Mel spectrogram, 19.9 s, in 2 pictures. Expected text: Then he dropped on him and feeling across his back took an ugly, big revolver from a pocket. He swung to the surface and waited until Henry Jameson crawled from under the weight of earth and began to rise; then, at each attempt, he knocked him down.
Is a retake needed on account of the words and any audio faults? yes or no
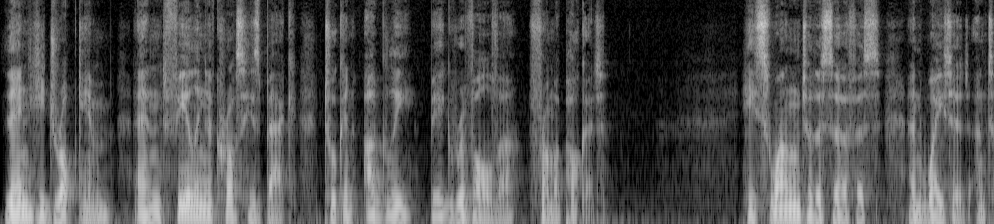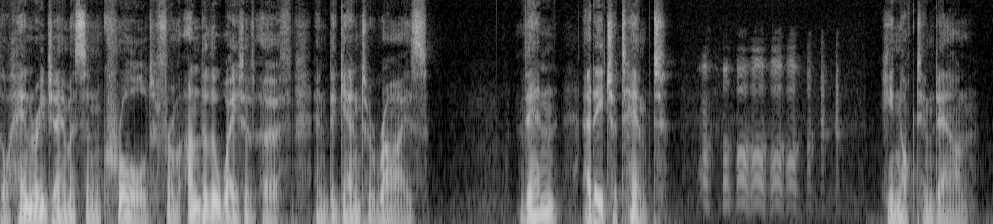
yes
